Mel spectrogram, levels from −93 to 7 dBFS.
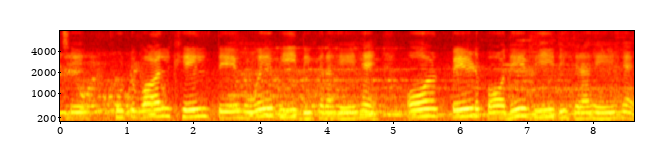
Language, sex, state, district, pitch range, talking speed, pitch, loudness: Hindi, female, Madhya Pradesh, Dhar, 190-235 Hz, 95 wpm, 210 Hz, -15 LUFS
